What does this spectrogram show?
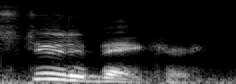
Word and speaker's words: Studebaker: I'm not 100% sure on the pronunciation myself. It's Studebaker. Studebaker. Yeah, they made cars, but before they did that, they made carriages.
